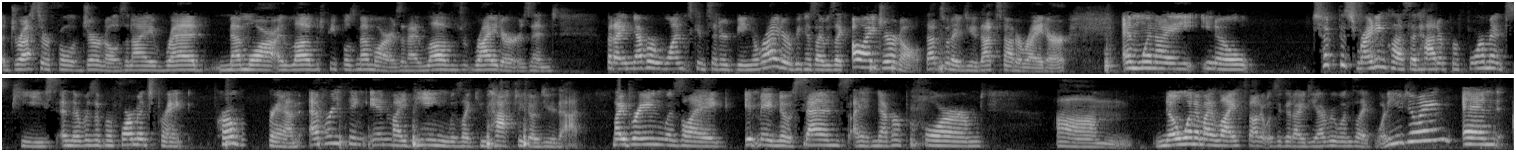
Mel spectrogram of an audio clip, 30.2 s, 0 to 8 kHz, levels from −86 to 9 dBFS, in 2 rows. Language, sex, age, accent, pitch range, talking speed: English, female, 20-39, American, 180-235 Hz, 210 wpm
